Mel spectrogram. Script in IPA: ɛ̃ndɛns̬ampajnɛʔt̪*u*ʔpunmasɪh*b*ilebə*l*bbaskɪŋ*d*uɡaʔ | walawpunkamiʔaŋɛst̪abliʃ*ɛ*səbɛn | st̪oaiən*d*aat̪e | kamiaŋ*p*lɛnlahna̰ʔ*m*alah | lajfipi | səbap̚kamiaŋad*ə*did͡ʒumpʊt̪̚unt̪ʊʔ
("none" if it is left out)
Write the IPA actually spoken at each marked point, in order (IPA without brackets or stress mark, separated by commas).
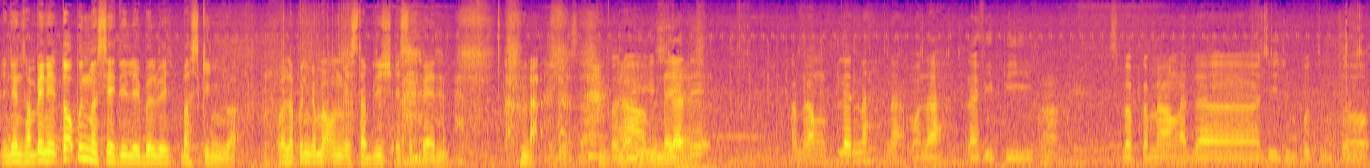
ɔ, d, l, d͡ʒ, ɛ, d, p, m, a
